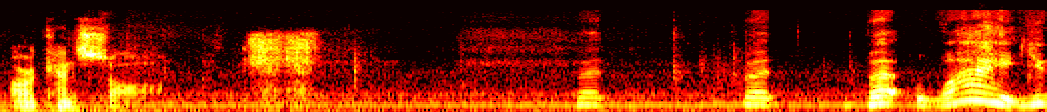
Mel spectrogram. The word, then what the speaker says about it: Arkansas: Arkansas do you go do you make it a hard s no you just don't who's a hot ass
